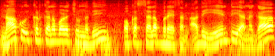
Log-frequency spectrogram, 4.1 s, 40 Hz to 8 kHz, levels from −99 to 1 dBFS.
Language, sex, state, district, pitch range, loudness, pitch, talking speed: Telugu, male, Andhra Pradesh, Manyam, 130-175 Hz, -18 LUFS, 145 Hz, 115 wpm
